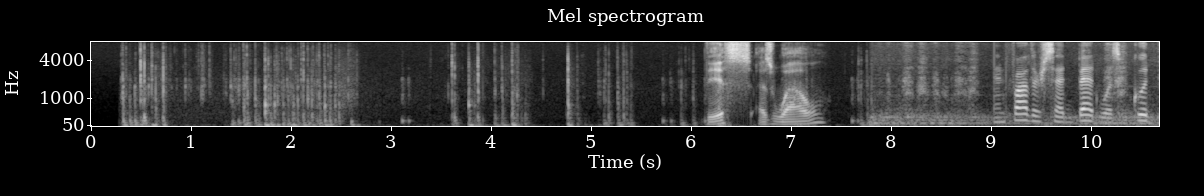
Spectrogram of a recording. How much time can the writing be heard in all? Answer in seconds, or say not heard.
3 s.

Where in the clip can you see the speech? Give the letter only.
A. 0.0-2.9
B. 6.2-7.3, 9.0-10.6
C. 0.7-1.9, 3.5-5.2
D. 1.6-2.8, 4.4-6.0
B.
